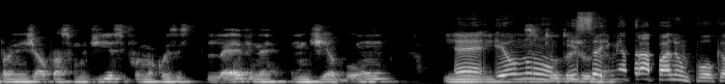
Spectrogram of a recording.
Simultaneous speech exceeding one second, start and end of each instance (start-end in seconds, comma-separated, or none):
4.5-6.2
